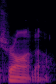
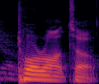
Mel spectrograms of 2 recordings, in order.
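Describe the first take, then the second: First: The second T is dropped, Canadian style. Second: The second T is pronounced, American style.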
